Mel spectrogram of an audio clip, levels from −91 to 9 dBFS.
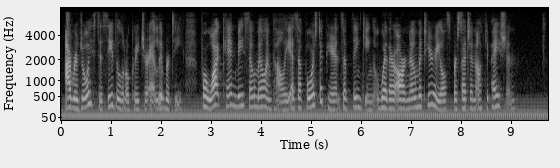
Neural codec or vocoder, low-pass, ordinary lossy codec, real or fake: none; 7.2 kHz; MP3, 64 kbps; real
